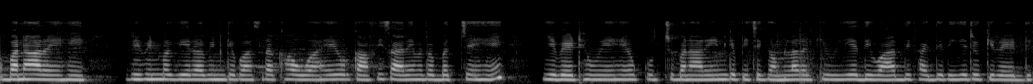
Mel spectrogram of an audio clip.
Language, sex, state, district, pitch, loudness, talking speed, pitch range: Hindi, female, Maharashtra, Solapur, 225 Hz, -27 LUFS, 220 wpm, 220-225 Hz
